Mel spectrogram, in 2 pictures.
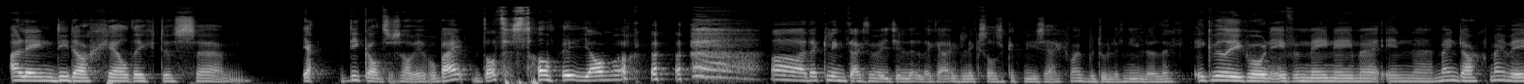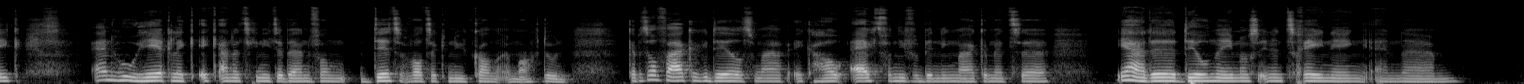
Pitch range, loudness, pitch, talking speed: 140-170 Hz, -23 LUFS, 150 Hz, 175 wpm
